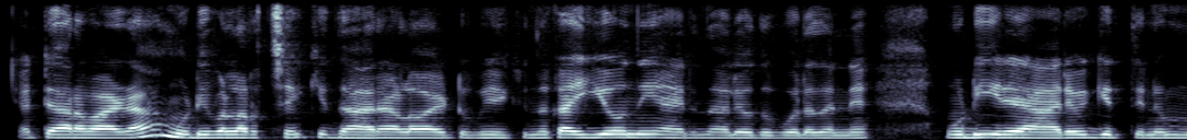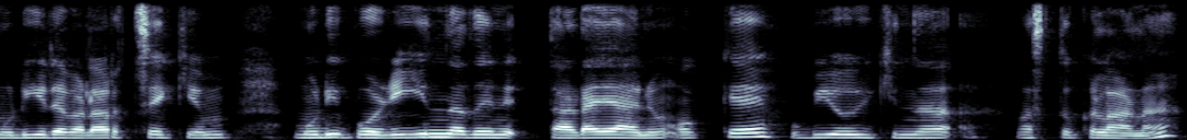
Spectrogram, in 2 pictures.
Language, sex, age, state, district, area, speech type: Malayalam, female, 30-45, Kerala, Thiruvananthapuram, rural, spontaneous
